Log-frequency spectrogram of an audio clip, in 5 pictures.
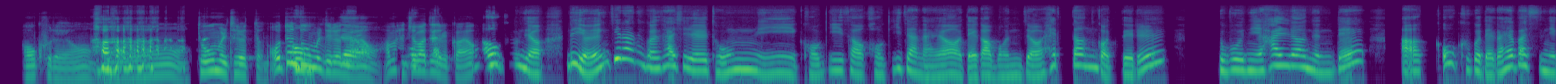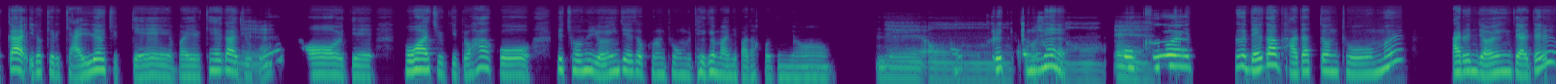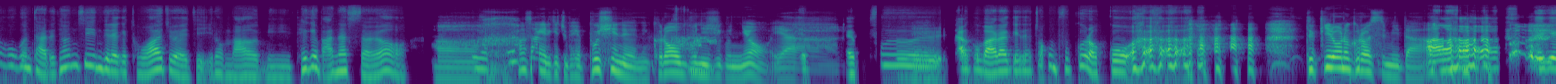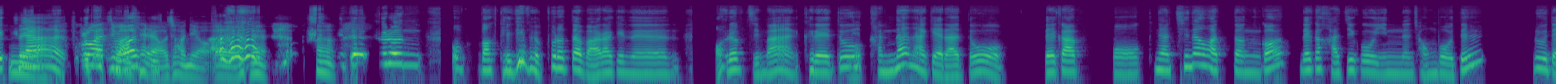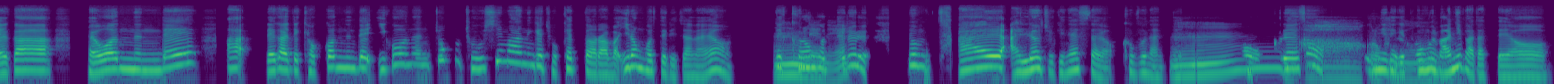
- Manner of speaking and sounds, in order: laugh; laugh; laugh; laughing while speaking: "아"; laugh; laugh; laughing while speaking: "예"; laugh
- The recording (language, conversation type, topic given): Korean, podcast, 우연한 만남으로 얻게 된 기회에 대해 이야기해줄래?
